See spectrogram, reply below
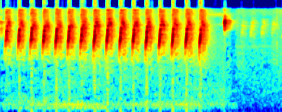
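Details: Training recording for caged birds of a Van Hasselt's sunbird: a regular series of high, piercing downslurred notes roughly three per second, trailing off into a few faint high notes.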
